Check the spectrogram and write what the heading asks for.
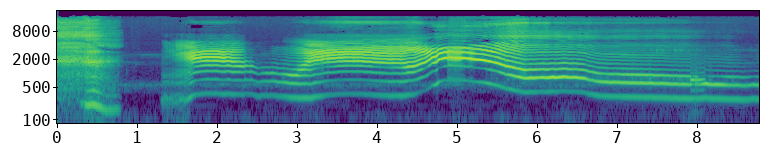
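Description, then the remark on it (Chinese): A cat lets out a long, shrill, wavering cry that sounds like a child wailing, rising and falling in pitch over several seconds after a brief noisy burst at the start. “猫，仿佛是为了验证我的想法，这毛烘烘的东西发出了一个刺耳的、犹如小孩哭泣一般的声音。”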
